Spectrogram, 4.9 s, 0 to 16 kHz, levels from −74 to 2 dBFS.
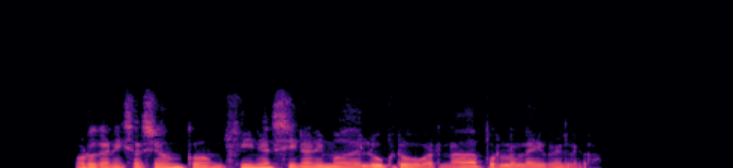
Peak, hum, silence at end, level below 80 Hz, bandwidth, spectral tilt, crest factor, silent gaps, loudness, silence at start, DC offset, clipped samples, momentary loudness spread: -6 dBFS; none; 0.95 s; -54 dBFS; 7.4 kHz; -7.5 dB/octave; 16 dB; none; -23 LUFS; 0.5 s; under 0.1%; under 0.1%; 6 LU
